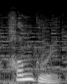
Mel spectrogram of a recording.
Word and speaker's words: Hungary: 匈牙利英文叫 Hungary，由于和英文的饥饿发音相似，经常被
